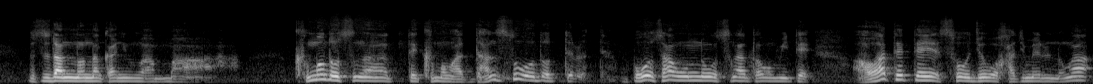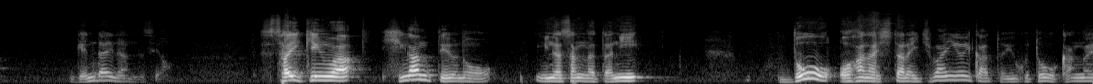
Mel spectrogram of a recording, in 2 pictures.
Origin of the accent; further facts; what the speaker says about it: Tokyo, Japan; そして私も江戸っ子ですから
